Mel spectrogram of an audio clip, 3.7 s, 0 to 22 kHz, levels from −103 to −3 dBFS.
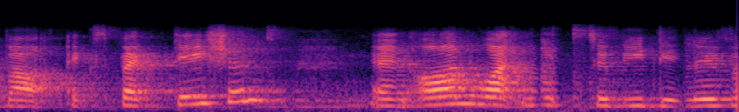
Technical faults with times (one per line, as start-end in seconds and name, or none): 1.43-1.50 short concealed packet loss
1.95-2.02 short concealed packet loss
2.67-2.98 short concealed packet loss
2.79-2.90 burst of packet loss
3.35-3.46 burst of packet loss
